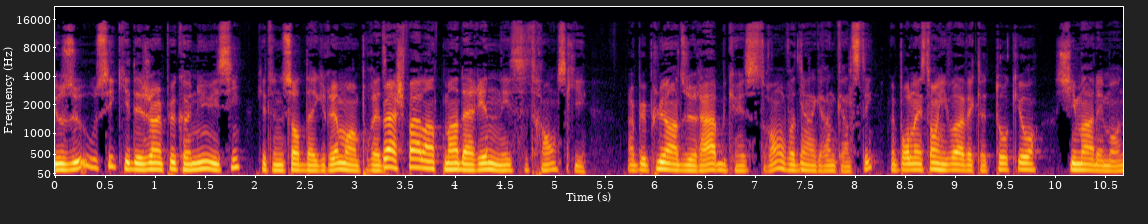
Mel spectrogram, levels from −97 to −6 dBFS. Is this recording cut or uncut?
cut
